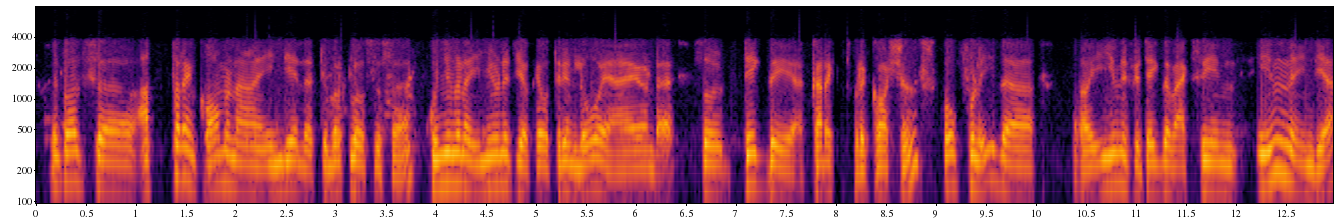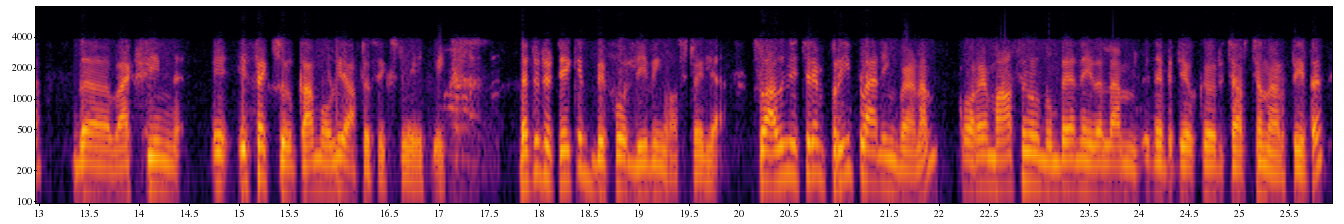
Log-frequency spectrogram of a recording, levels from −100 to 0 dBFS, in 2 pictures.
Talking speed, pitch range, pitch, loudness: 135 wpm, 115-145 Hz, 125 Hz, -27 LUFS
